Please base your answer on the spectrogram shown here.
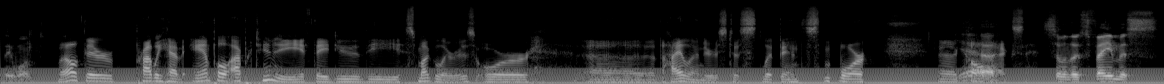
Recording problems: electrical hum; noticeable; throughout; 60 Hz, 10 dB below the speech

